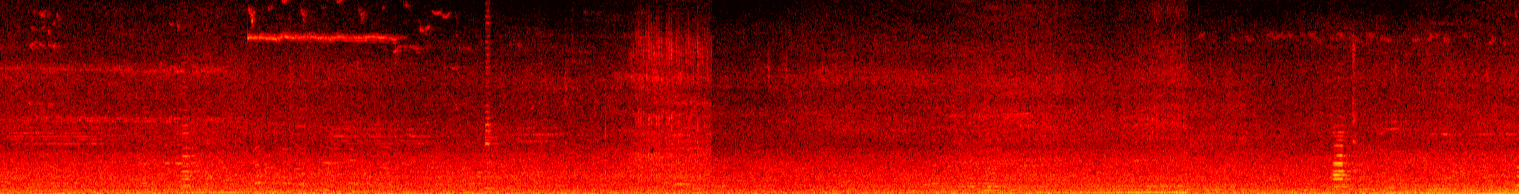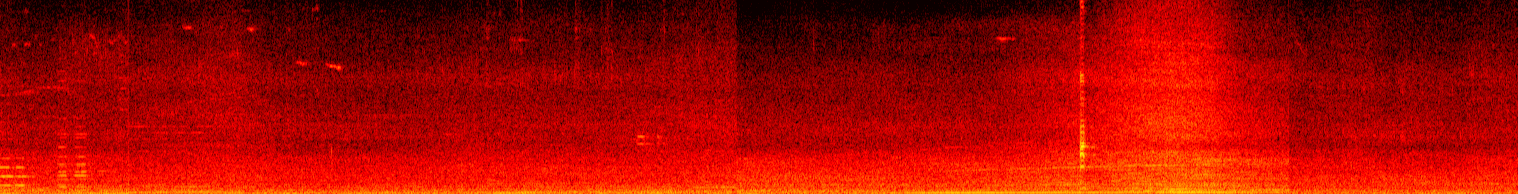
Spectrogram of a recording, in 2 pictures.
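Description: Busy city street traffic: car and taxi engines running and passing, with a few short horn toots. Near the end one vehicle passes louder and closer, with a sharp click.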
